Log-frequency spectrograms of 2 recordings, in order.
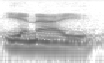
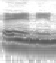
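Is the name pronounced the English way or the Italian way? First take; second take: English; Italian. First: The name is pronounced the English way. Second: The name is pronounced the Italian way. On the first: The speaker calls it wrong. "not Eni" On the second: The speaker calls it right. "I will name it Eni"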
